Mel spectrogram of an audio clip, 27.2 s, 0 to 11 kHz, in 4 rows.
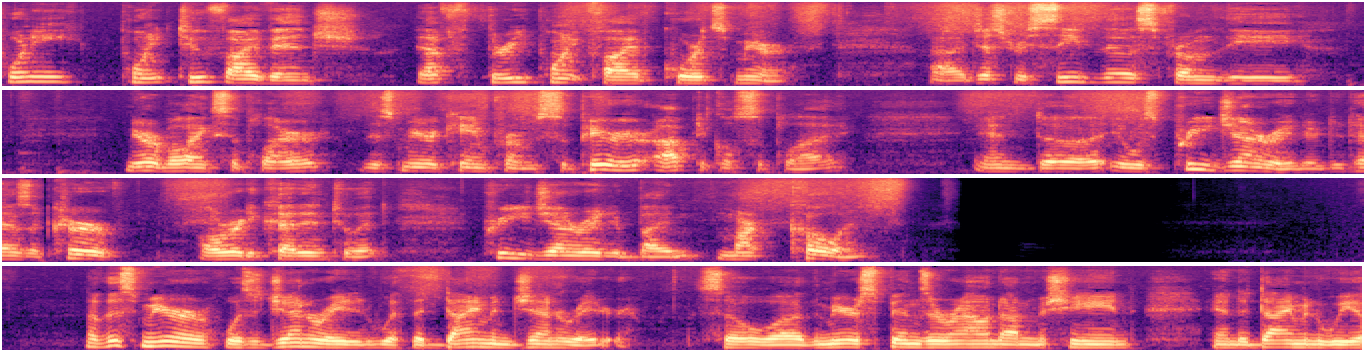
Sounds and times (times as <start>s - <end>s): Speech: 0.0s - 6.6s, 7.4s - 18.1s, 20.8s - 27.2s.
